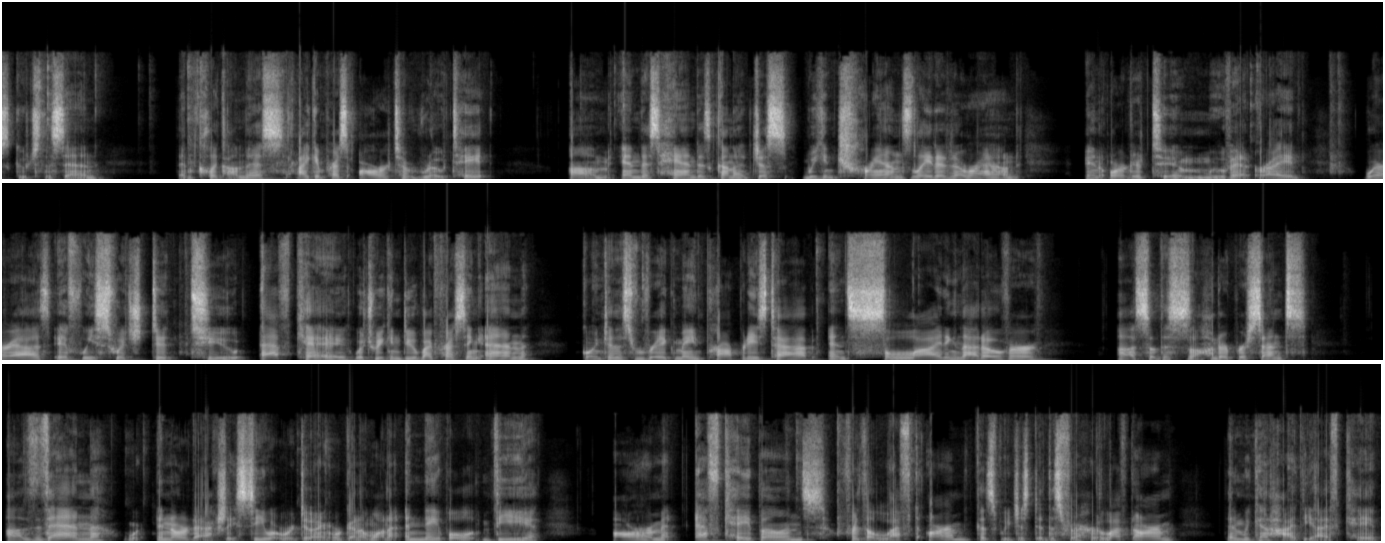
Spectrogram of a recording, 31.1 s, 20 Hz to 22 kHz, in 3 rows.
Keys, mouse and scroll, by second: 0.4 middle click, 0.9 click, 1.6 middle click, 1.9 r, 2.1 r, 4.5 click, 4.8 g, 9.2 right click, 9.6 middle click, 9.8 n, 10.4 shift+middle drag, 11.5 n, 13.5 n, 14.6 click, 15.0 click, 16.3-17.2 drag, 17.7 shift+middle drag, 19.6 middle drag, 20.0 shift+middle drag, 22.0 middle drag, 26.5 click, 27.3 click, 30.2 click, 30.6-30.9 middle drag.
